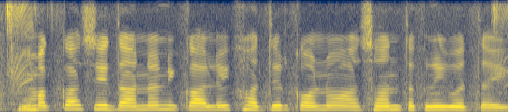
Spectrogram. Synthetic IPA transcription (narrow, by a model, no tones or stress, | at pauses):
məkːased̪aːnanɪkaːlekʰaːt̪ɪɾkoːnoaːsaːnt̪əkniːkbət̪aːiː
